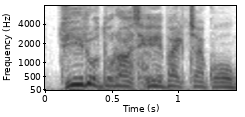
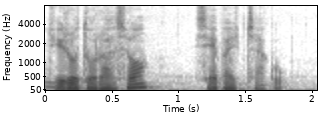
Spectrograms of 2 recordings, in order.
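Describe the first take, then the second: First: It is said loudly and resonantly. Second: It is said at normal volume.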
